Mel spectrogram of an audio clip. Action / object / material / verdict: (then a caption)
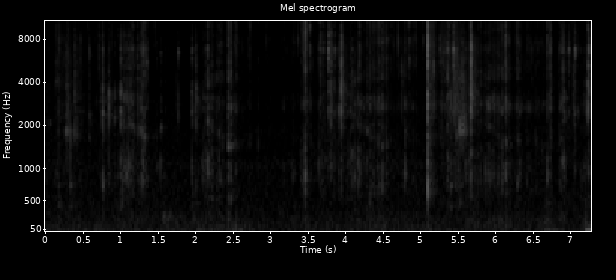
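scrape / solid bar of soap scraped with a metal blade / soap / none. A solid white oval bar of dry, soft soap is carved and scraped with a metal blade. The result is a quiet, steady run of bright, crisp scraping and crumbly crackling, almost entirely high-pitched with little low end. A few sharper, louder snaps stand out near the middle.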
